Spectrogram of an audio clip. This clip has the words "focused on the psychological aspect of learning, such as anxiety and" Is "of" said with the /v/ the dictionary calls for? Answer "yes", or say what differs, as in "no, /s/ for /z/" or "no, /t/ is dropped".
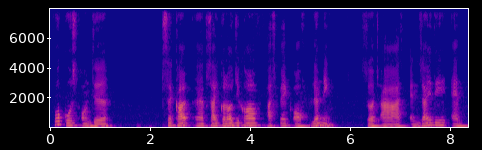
no, /f/ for /v/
